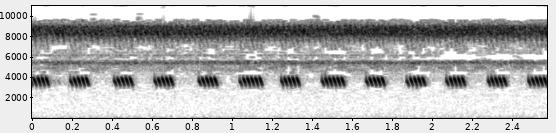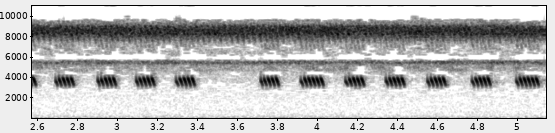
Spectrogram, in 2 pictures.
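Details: Insect chirping from a fixed camera: regular high pulses about four to five a second, one short pause past the third second, then resuming at the same pace over a steady high-pitched hum.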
